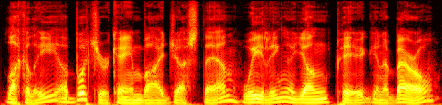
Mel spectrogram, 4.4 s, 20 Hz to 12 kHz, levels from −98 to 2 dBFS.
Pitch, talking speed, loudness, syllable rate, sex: 110 Hz, 190 wpm, -17 LUFS, 4.4 syllables/s, male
